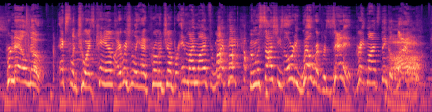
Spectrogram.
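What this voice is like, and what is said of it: Raspy, phlegmy impression of a colleague. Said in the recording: “It was a good impression. ... It's like you just ate like a lot of horseradish. You're just getting it all out. ... ruining my vocal cords. ... The Purnell phlegm.”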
